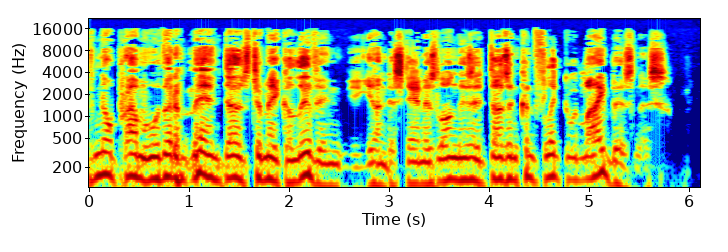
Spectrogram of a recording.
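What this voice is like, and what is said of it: Poor Marlon Brando impression. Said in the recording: “that was a horrible Brando impersonation”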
